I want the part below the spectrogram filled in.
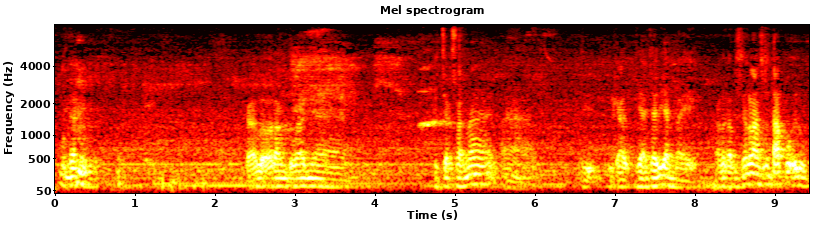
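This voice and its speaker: A man's voice: on the low side, moderate pace, long pauses. Folksy man teaching recitation. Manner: folksy, chuckling, acts out short quotes. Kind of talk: informal religious lesson. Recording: roomy hall with faint background noise.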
